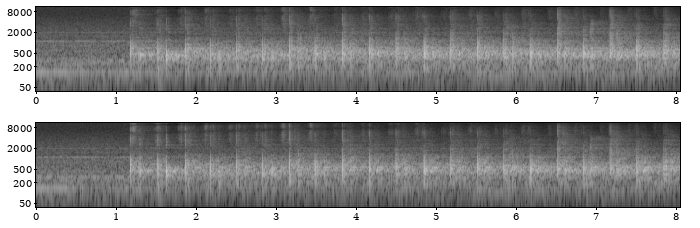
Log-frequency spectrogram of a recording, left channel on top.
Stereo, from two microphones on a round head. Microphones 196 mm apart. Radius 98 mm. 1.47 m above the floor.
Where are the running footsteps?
30° right (ahead or behind), 1.9 m; by 8.0 s centre (ahead or behind), 4.5 m.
